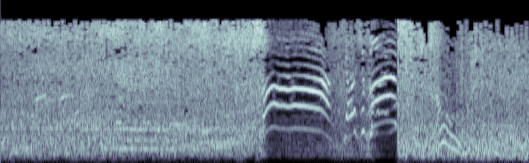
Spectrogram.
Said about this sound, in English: But that was a decent-sized explosion. That was bigger than the ones that we've seen from these other little attacks. It's pretty decent.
